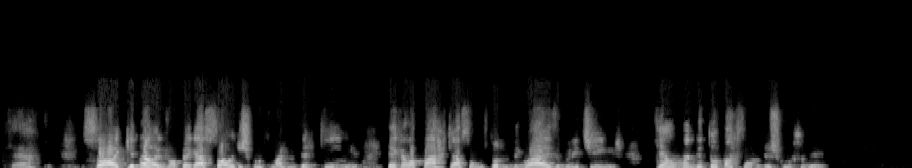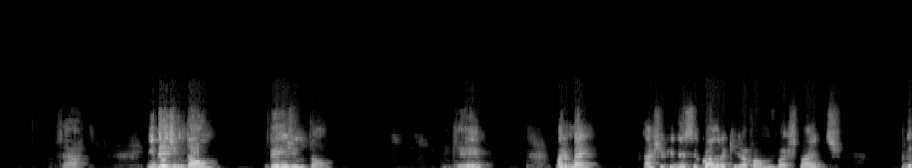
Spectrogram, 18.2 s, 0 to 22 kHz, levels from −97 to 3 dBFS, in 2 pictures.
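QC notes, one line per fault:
No faults heard anywhere in the audio.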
